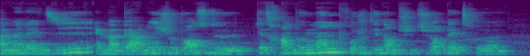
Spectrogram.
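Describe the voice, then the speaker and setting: With noticeable background noise and audible room echo, a woman speaks in a very deep, low pitch and fairly even intonation. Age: 20s. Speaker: student and patient. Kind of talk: testimony. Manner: hesitant, many fillers.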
